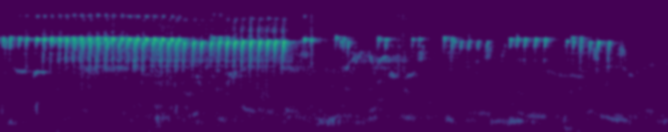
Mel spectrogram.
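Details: A small party of African firefinches in morning sun on a cold day, South Africa: long high rapid trill nearly two seconds, then broken bursts of quick chattering notes and short trills.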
